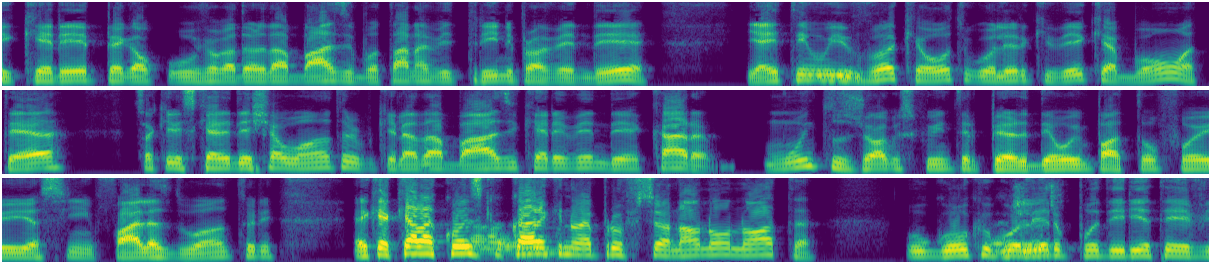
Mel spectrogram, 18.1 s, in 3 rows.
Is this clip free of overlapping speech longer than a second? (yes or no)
yes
